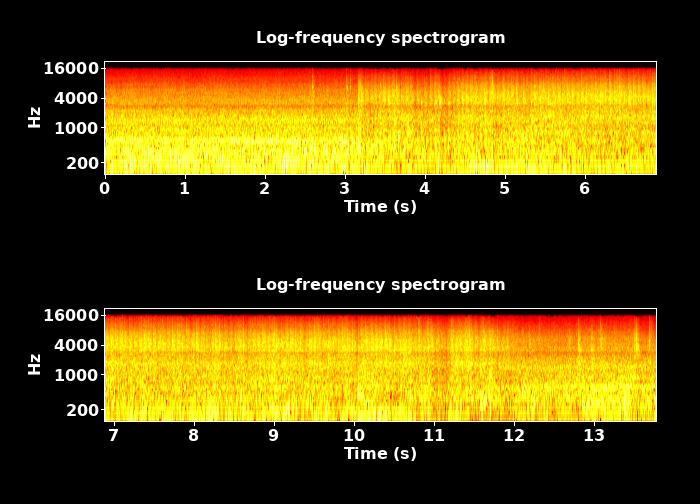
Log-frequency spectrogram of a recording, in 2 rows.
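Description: Bandit Model 100 wood chipper's Cummins 4B four-cylinder diesel engine running steadily. From about three seconds in, wood is being chipped, adding a rushing hiss of chips blowing out of the discharge chute, which dies away about eleven seconds in.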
